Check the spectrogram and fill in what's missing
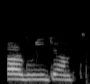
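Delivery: usual speaking voice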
